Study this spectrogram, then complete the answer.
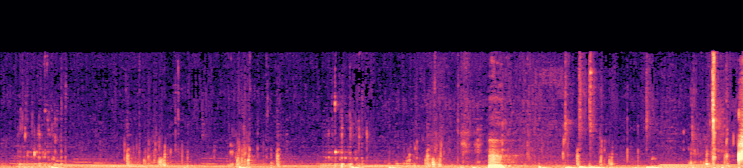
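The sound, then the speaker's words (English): Quiet sips and swallows of water, with small wet mouth sounds and a faint liquid gulp or two; no one speaks. “Water is just so good.”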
